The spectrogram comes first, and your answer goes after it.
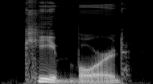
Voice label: "keyboard", vocabulary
